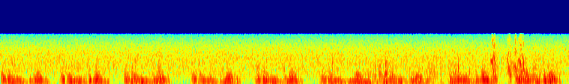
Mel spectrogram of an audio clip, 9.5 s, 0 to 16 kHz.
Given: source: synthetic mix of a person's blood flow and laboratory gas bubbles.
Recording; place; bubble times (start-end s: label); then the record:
Doppler ultrasound of blood flow; precordium
8.17-8.32 s: bubbles
8.44-8.97 s: bubbles
From the record:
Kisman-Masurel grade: 213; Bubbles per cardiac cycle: several, 3 to 8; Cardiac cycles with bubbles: 1 to 10%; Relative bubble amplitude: loud (0.450 to 0.775); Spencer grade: 1 (occasional bubble signal discernible with the cardiac motion signal, with majority of cardiac periods free of bubbles); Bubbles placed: only in the low amplitude regions of the cardiac cycle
